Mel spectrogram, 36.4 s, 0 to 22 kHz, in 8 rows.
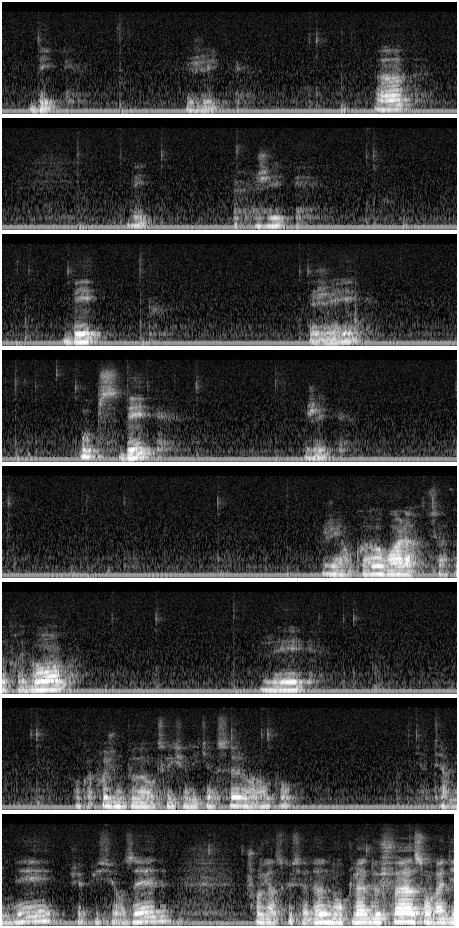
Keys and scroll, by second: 1.2 g, 4.0 a, 6.0 b, 6.9 g, 8.0 g, 9.7-10.5 typing, 12.0 g, 14.0 a, 16.4 g, 20.0 Tab, 21.1 g, 22.0 g, 24.0 Tab, 25.1 g, 26.0 g, 28.7 g, 30.0 g, 32.0 g, 34.0 z, 34.0 Tab.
